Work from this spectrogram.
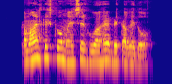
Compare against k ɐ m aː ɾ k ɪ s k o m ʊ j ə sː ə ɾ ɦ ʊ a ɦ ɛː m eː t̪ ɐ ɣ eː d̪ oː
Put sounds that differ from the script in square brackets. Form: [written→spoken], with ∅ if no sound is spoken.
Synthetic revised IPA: k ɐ m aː [ɾ→l] k ɪ s k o m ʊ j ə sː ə ɾ ɦ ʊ a ɦ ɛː [m→b] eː t̪ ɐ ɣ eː d̪ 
